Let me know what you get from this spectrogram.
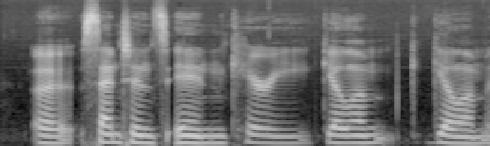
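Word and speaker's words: Gillam: sentence in Kerri Gilliam Gilliam is how you pronounce her last name right um her book whitewash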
